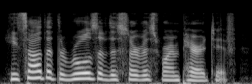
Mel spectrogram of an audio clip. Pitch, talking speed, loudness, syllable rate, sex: 230 Hz, 240 wpm, -16 LUFS, 7.4 syllables/s, female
